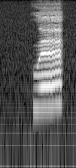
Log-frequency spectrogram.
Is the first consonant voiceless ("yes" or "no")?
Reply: yes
